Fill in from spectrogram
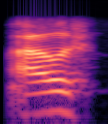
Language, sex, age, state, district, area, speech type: Odia, male, 60+, Odisha, Jharsuguda, rural, conversation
